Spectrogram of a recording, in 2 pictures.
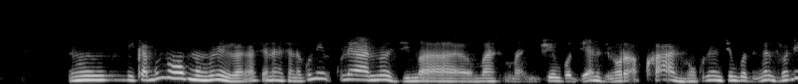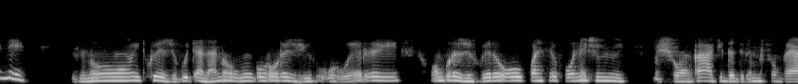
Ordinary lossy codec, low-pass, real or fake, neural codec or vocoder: MP3, 24 kbps; 3.6 kHz; fake; codec, 16 kHz, 2 kbps, FunCodec, trained on LibriTTS, 25 frames a second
